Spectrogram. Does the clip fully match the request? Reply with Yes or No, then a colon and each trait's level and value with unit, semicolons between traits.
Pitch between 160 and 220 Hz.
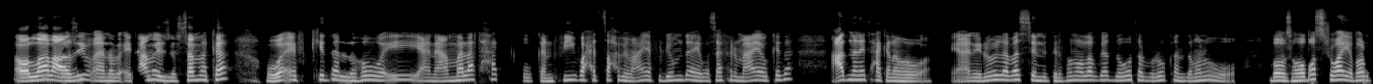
Yes: high, 190 Hz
